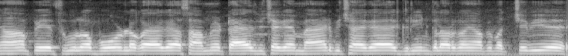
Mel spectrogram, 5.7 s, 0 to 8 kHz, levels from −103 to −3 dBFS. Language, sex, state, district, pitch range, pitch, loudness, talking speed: Hindi, male, Haryana, Jhajjar, 155-160 Hz, 160 Hz, -12 LUFS, 245 wpm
